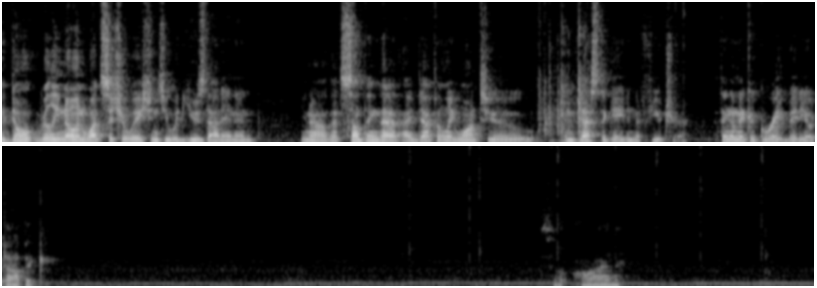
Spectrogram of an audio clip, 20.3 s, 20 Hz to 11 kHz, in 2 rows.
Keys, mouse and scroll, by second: 5.7 click, 8.4 click, 12.8-13.2 scroll up 1, 15.1 click, 16.0 right click, 17.0 click, 17.8 click, 18.9 click.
